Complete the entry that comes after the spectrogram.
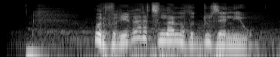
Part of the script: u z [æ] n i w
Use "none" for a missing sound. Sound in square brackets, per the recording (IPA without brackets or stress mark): æ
